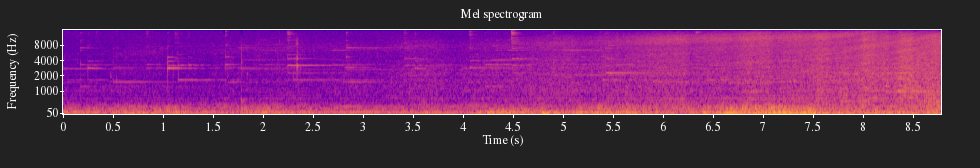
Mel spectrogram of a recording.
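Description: Wind chimes tinkling, with scattered short high ringing notes, over a low rumbling noise that grows louder in the second half.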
